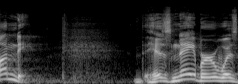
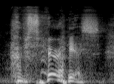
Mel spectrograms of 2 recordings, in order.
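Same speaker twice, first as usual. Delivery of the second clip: ordinary talk, nothing marked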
